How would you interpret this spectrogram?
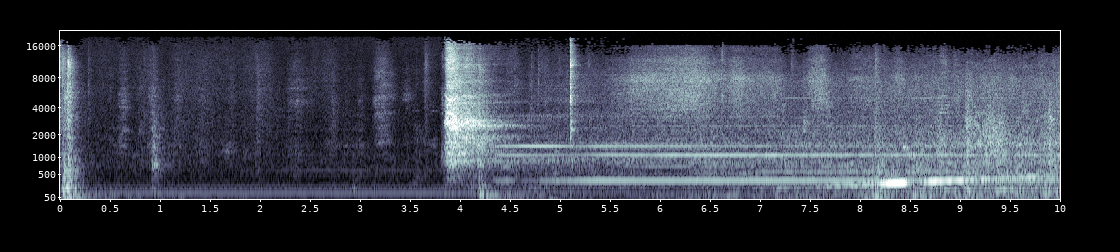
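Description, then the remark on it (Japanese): A train bound for Cosmosquare departs from platform 2 of a station: a low steady hum, then a sharp clunk, followed by an electric motor whine that climbs steadily in pitch as the train gathers speed. “2番線からコスモスクエア行きが発車します。”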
